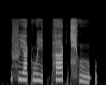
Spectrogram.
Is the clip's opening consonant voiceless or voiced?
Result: voiceless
